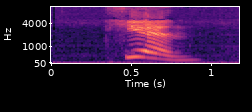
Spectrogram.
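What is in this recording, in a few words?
"tian4", Mandarin Chinese, pinyin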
